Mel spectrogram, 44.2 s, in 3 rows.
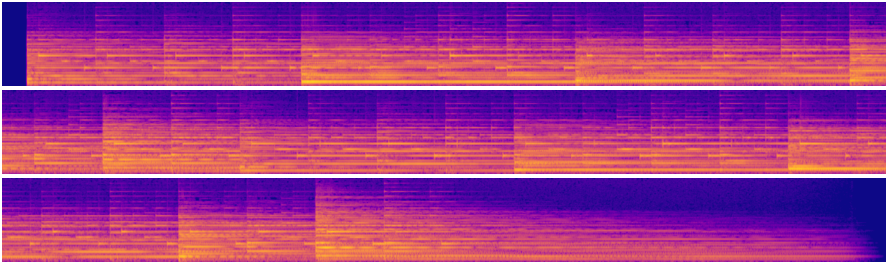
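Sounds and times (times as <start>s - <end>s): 
piano: 0.4s - 44.1s.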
